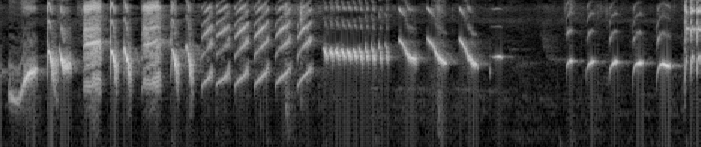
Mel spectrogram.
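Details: Javan pied starling blended with canary song as a training recording to provoke reluctant birds: rough upward notes, a fast series of rising whistles, a buzzy trill, then spaced repeated chirps after a brief pause.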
